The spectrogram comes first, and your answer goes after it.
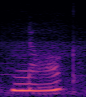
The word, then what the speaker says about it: knock: So K is not pronounced when it comes before an N, like knife, knee, knock, not, knowledge.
